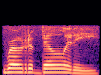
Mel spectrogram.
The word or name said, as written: roadability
